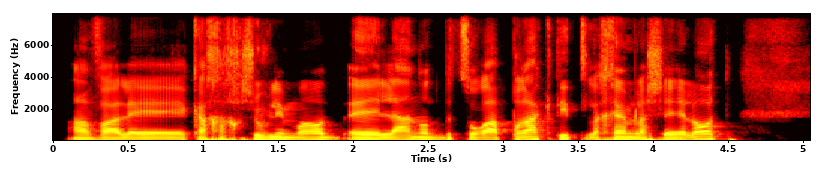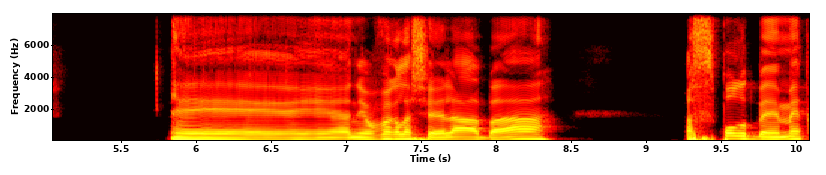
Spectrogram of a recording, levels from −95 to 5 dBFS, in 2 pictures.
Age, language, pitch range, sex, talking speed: 20-39, Hebrew, 115-150 Hz, male, 115 wpm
